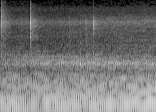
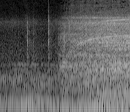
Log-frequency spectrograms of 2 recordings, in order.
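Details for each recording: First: Maspion hand mixer motor, previously opened and glued shut, running: coarse, uneven whirring rasp with scattered ticks instead of a smooth hum; very rough running, cause not yet found before disassembly. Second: Maspion hand mixer, previously very rough-sounding, after rebuild: spins up to a steady, even high-pitched hum with no rattle or scraping; normal motor run.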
